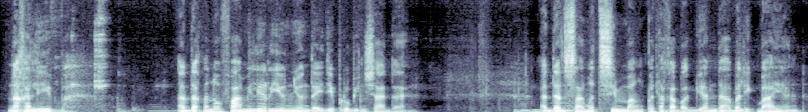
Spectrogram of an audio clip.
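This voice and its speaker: A man's voice: lowish voice, lively intonation, normal speed, long pauses. A man playing an easygoing young man in an audio drama, conversational and mildly defensive. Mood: casual defensive.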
